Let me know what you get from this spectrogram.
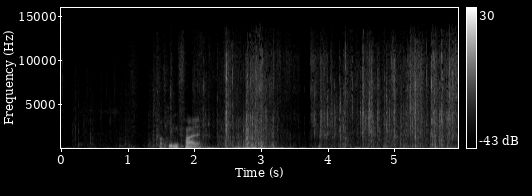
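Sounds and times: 
printed paper newspaper pages rustling and crinkling: 0.0 - 5.9
speech: 1.5 - 2.3.

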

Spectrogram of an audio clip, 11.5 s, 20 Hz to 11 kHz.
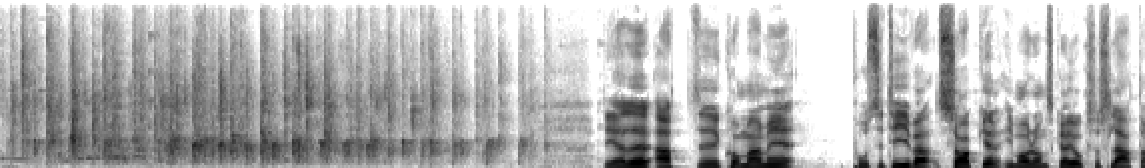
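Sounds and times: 
applause from a small group: 0.0 - 5.7
speech: 6.0 - 11.4.

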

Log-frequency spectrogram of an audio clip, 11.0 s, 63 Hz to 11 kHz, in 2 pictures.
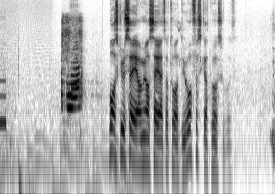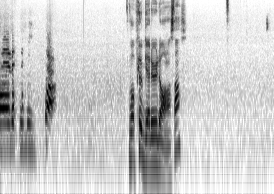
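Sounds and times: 
electronic telephone tone: 0.0 - 0.2
speech: 1.2 - 6.6, 8.1 - 9.3
faint hum: 1.2 - 10.9.

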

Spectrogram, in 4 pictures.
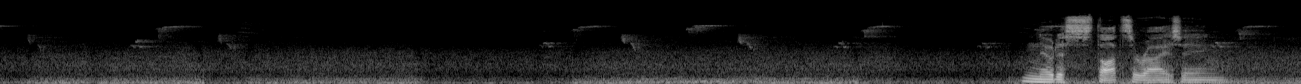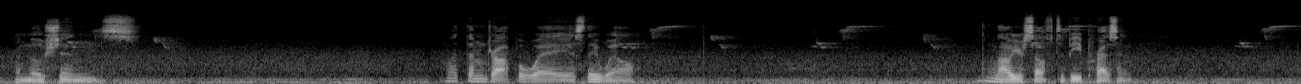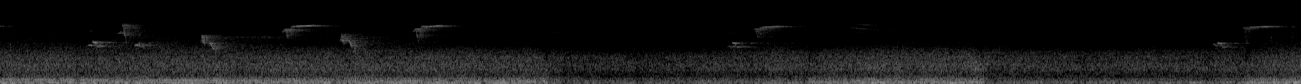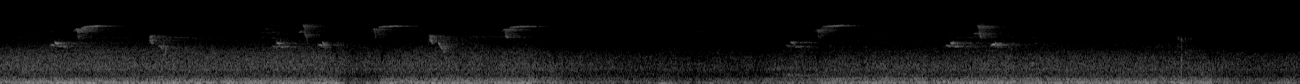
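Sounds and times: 
birds singing and chirping outdoors: 0.0 - 3.1, 5.4 - 15.2, 17.4 - 30.9, 33.2 - 35.0, 38.1 - 44.6, 46.0 - 49.8
speech: 10.2 - 12.5, 13.2 - 14.4, 17.5 - 19.6, 22.9 - 24.4.

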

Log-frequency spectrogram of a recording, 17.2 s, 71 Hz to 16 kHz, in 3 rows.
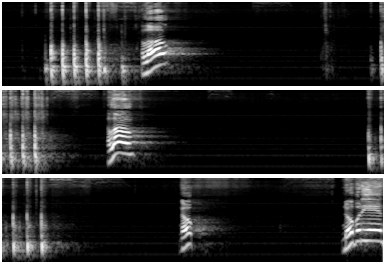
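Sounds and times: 
steady low electrical hum: 0.0 - 17.1
knocking on a door: 0.6 - 2.0, 5.6 - 6.5, 11.2 - 12.3
speech: 2.1 - 2.6, 7.3 - 7.8, 16.6 - 17.1.

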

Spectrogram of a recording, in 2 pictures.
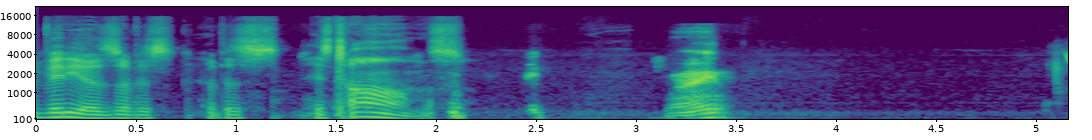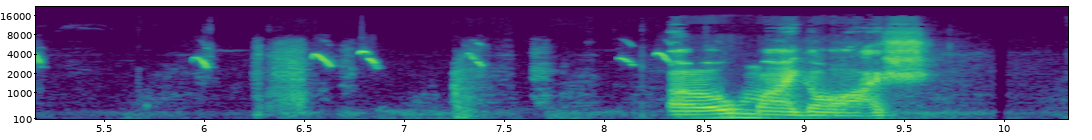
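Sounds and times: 
speech: 0.0 - 2.6, 3.2 - 3.6, 8.3 - 9.7
chickens clucking and chirping: 5.0 - 8.7.

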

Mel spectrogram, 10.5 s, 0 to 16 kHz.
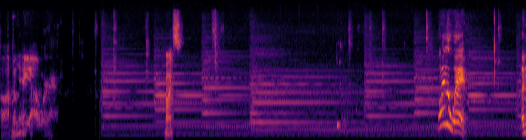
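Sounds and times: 
speech: 0.0 - 1.2, 2.0 - 3.7, 8.8 - 9.5
large tower bells chiming the hour: 2.0 - 10.5.

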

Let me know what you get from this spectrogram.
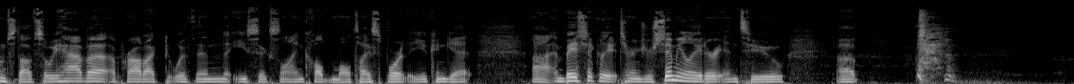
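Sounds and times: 
speech: 0.0 - 9.7
sneeze: 9.2 - 9.7.

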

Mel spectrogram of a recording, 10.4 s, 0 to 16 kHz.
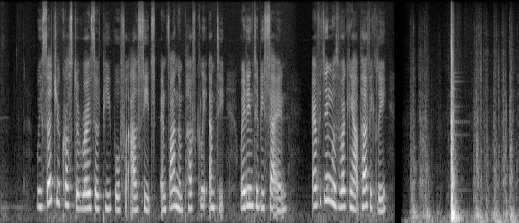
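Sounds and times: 
speech: 0.7 - 8.5
airplane door shutting: 8.2 - 10.3.

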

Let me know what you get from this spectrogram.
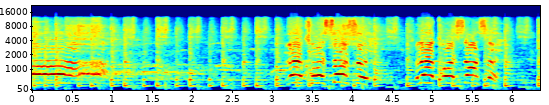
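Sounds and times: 
crowd shouting and cheering with joy: 0.0 - 6.3
steady rhythmic pulse of beats or claps: 0.0 - 6.3.

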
